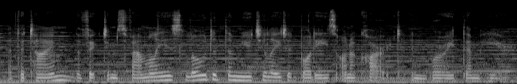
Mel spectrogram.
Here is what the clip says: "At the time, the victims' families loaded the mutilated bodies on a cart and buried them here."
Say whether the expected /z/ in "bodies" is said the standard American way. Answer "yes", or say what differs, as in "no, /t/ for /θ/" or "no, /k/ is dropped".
yes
